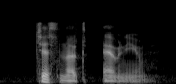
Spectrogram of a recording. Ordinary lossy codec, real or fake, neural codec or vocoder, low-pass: none; fake; vocoder, 22.05 kHz, 80 mel bands, WaveNeXt; 7.2 kHz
